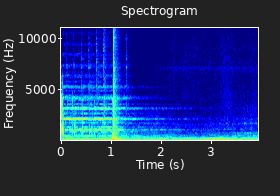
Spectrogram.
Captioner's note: door opens; suspenseful music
